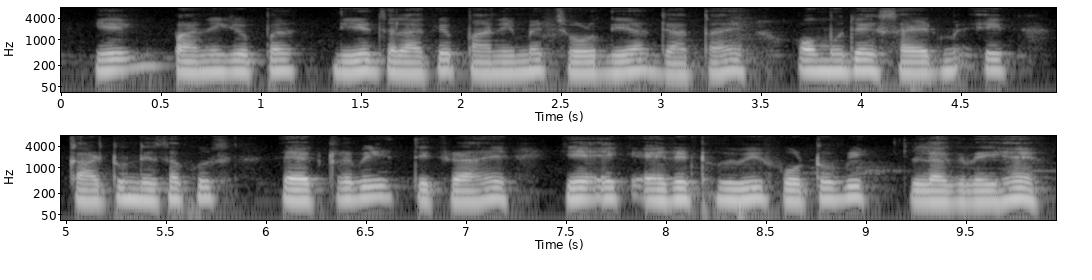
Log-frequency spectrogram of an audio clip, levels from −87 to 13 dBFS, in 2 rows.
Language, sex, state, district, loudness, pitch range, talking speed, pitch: Hindi, male, Uttar Pradesh, Hamirpur, -18 LUFS, 120-140 Hz, 225 wpm, 130 Hz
